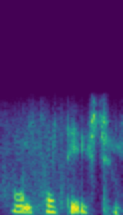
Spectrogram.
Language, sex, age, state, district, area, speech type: Kashmiri, female, 18-30, Jammu and Kashmir, Budgam, rural, conversation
